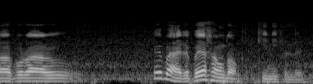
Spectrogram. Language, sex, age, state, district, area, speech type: Assamese, male, 45-60, Assam, Nalbari, rural, spontaneous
